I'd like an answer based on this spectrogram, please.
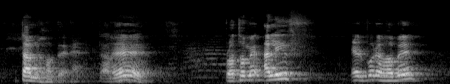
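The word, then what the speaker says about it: ألف: আমরা অনেক সময় বলি যে আলিফ এভাবে বলি, কিন্তু আলিফ উচ্চারণটা খুব দ্রুত হবে, আলিফ।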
